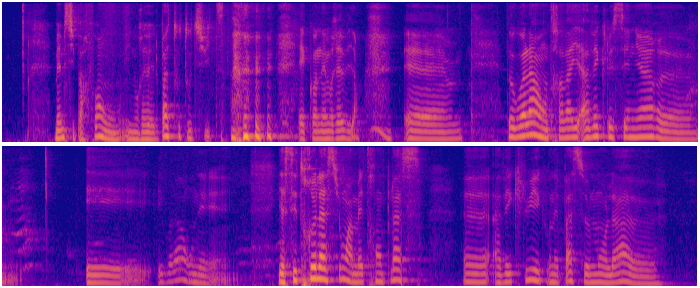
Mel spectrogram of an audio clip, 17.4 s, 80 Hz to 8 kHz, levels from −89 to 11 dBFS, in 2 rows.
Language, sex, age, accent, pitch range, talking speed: French, female, 20-39, French, 155-200 Hz, 170 wpm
